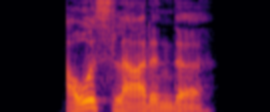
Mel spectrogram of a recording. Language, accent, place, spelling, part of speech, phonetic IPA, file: German, Germany, Berlin, ausladende, adjective, [ˈaʊ̯sˌlaːdn̩də], De-ausladende.ogg
- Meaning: inflection of ausladend: 1. strong/mixed nominative/accusative feminine singular 2. strong nominative/accusative plural 3. weak nominative all-gender singular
